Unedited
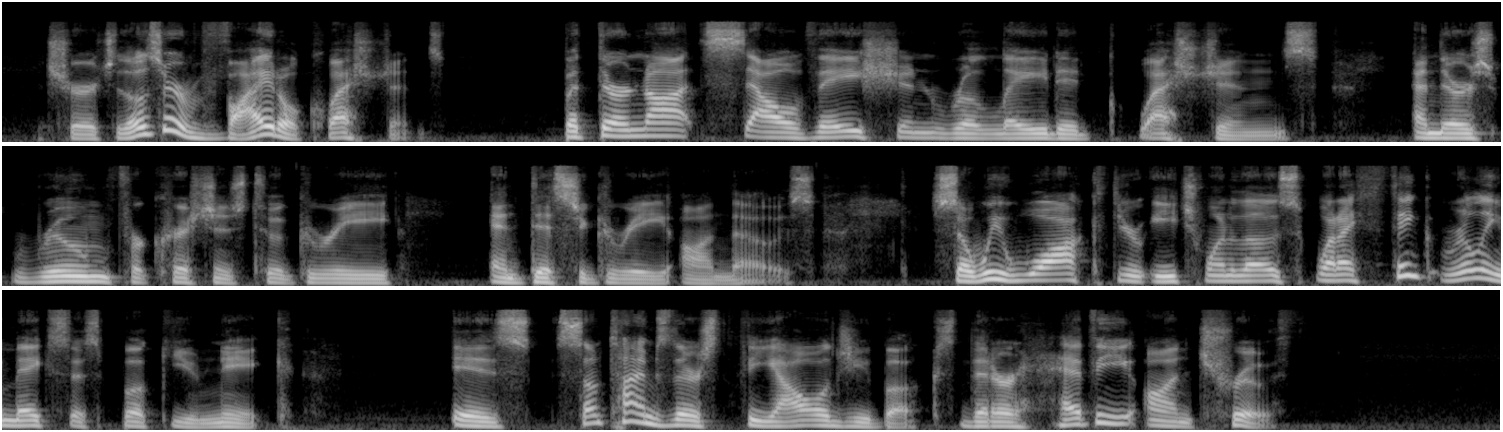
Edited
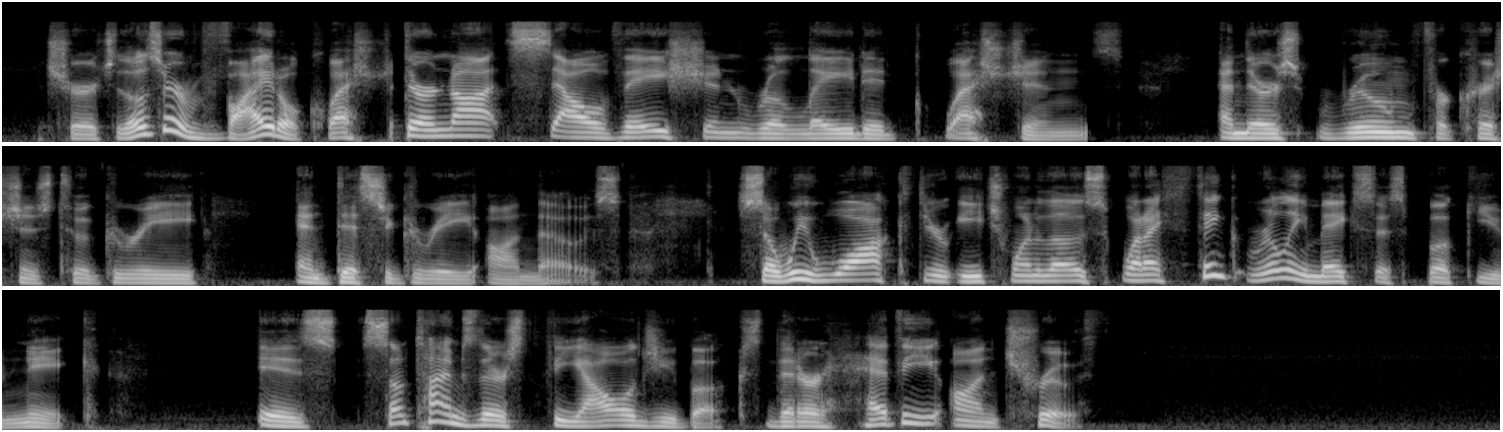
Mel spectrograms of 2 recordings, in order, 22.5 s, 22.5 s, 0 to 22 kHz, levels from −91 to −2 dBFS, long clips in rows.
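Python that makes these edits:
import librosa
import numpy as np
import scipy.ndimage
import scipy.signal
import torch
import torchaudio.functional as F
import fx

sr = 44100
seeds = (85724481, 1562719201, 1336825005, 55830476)

y = fx.edit(x, sr, fx.cut(start_s=1.95, length_s=0.97),
    fx.fade_in_span(start_s=6.39, length_s=0.77), tone=tone)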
